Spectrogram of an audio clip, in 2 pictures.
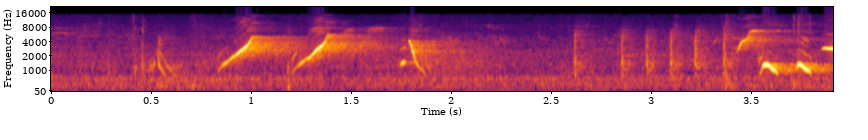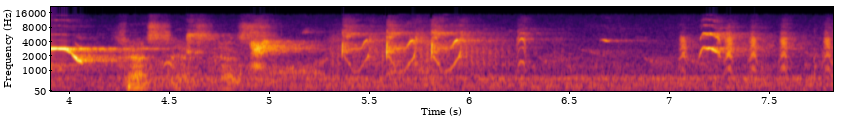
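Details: Superb lyrebird, an Australian endemic famed for copying bird calls, sings in the wild: two rising swooping whistles, then a dense run of stepped whistles, clicks and rapid chips, ending with thin high notes.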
